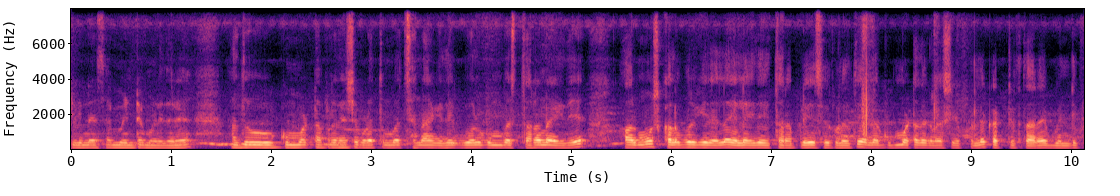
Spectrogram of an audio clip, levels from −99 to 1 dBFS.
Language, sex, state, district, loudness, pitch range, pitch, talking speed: Kannada, male, Karnataka, Gulbarga, -19 LUFS, 125-135 Hz, 130 Hz, 185 wpm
